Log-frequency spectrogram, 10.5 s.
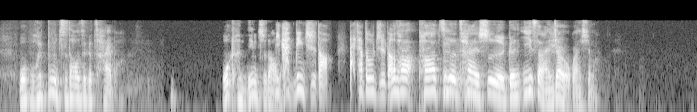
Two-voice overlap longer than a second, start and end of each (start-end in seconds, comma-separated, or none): none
